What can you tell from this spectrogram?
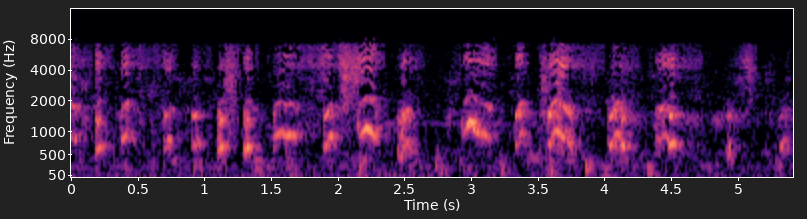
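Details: Four-week-old Labrador Retriever puppies playing after eating, giving a steady run of high, harmonic whimpers and squeaky yips, overlapping and rising and falling, several per second throughout.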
